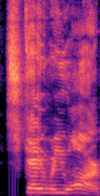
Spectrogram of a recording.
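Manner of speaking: loud, high command to halt; crying out. A narrator's reading. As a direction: cry out a warning to a pursuer. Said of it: "cried Diggory".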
